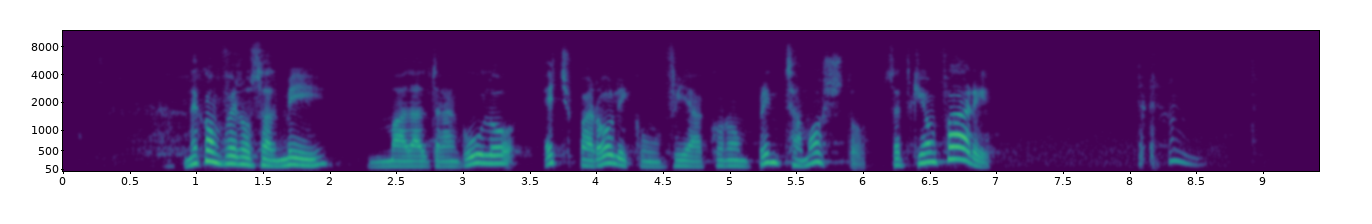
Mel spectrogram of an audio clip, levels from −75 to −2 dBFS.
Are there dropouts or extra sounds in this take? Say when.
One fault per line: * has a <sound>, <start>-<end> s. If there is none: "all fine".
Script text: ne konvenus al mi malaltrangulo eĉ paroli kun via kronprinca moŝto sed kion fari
* has a throat clearing, 8.1-8.6 s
